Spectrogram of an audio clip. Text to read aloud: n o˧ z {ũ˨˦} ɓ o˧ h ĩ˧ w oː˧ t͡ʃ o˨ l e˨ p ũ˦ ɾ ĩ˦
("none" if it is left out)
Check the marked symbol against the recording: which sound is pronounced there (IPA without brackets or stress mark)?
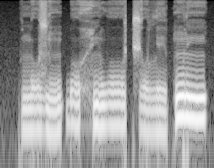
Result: ũ˨˦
